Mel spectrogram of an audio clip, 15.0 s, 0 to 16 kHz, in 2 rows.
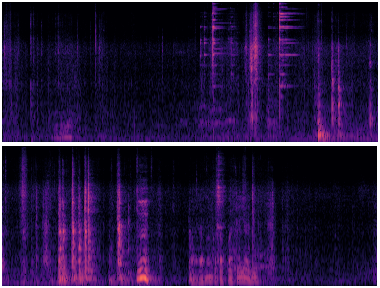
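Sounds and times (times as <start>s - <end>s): metal hand tools clanking: 4.0s - 6.1s.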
